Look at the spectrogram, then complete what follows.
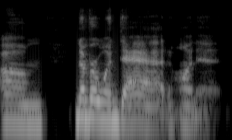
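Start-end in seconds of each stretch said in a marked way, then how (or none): none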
